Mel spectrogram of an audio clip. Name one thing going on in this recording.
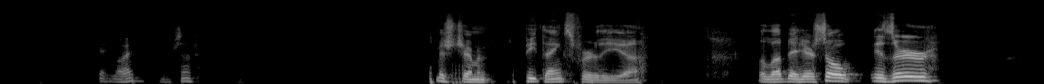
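A man speaks calmly into a microphone over an online call.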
